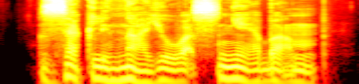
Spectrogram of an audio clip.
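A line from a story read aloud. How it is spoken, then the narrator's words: Old man moaning. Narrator (Russian): простонал старик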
